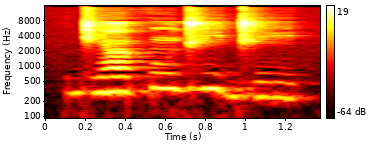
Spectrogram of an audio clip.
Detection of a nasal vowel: present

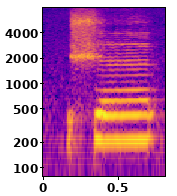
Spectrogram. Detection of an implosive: absent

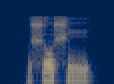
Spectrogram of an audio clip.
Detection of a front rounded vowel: absent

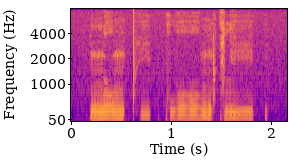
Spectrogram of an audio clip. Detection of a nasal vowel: absent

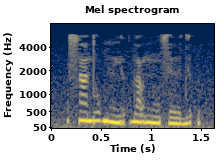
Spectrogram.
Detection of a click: absent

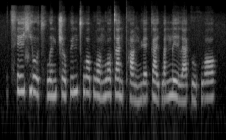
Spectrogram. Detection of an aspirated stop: present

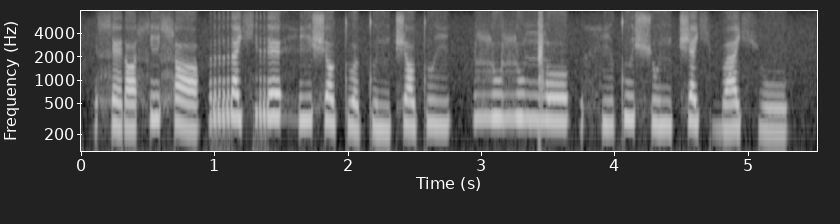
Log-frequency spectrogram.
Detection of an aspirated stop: absent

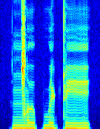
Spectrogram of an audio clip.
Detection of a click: present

